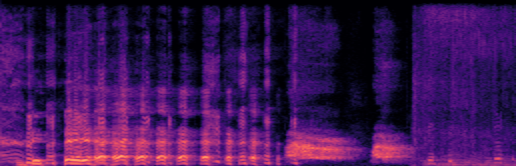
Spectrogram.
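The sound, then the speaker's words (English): A rapid run of loud barking yips, most likely a person's voice imitating a dog, followed by a couple of rough, breathy bursts of noise. “Take that bark to the skies.”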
